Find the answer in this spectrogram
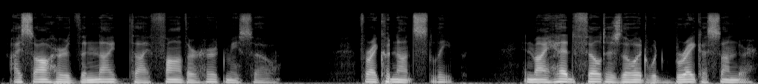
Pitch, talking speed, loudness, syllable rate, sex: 105 Hz, 200 wpm, -18 LUFS, 4.6 syllables/s, male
